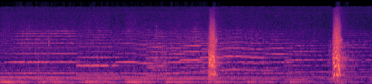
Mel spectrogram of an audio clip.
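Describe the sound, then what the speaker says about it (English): Cartoon collie barking in a dark wood, two short sharp barks several seconds apart over a steady hum of background music. "Oh, if it were Uncle Petrie, she wouldn't have barked"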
